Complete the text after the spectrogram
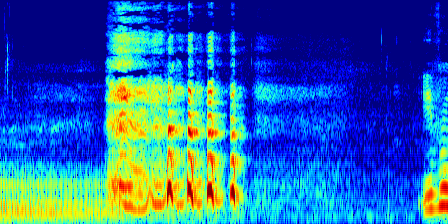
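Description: A cat meows loudly several times.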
